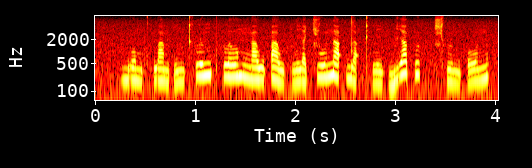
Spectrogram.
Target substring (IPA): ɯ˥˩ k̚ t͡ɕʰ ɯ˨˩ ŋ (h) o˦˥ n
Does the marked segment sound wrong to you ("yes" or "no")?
yes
